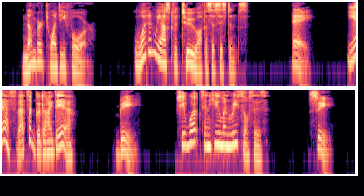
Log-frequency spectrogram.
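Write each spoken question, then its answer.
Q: Why don't we ask for two office assistants?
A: A: Yes, that's a good idea.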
